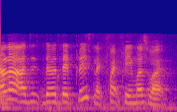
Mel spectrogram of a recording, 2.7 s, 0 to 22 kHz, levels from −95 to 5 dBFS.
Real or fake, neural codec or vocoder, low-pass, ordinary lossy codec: real; none; 7.2 kHz; AAC, 32 kbps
